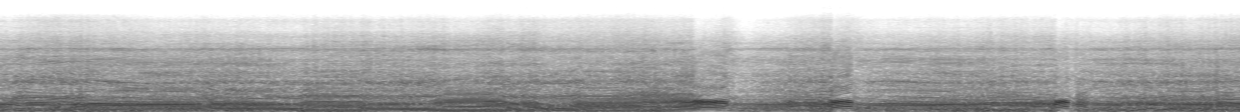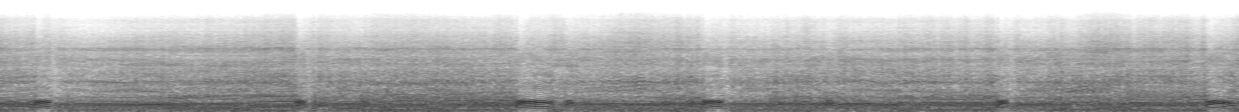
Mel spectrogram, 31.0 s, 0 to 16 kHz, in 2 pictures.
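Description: A 2018 Yamaha YZ450F's single-cylinder four-stroke engine ridden hard along a dirt trail, the revs climbing and falling back every two to three seconds with throttle and gear changes.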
